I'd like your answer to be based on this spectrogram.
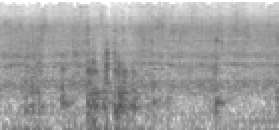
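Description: Mutton curry with salt being stirred in a pan, a loud close sizzle running throughout with a burst of scraping and clattering spoon strokes near the middle, no voices.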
